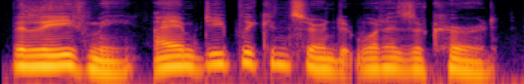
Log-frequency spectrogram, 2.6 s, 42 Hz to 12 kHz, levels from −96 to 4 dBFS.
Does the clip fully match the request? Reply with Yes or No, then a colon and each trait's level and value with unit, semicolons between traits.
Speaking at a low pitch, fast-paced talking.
Yes: low, 130 Hz; fast, 230 wpm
